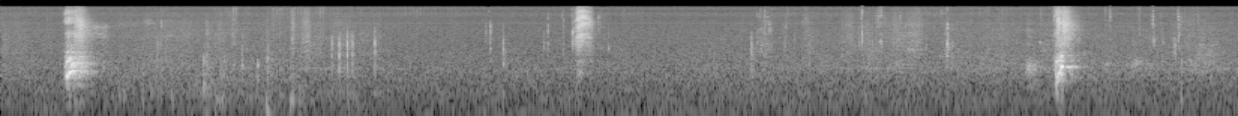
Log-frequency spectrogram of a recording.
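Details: Hana, a pet Pomeranian, sneezing repeatedly: three sharp explosive bursts about four seconds apart, with small snuffling and sniffing noises between them.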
